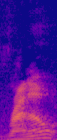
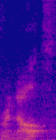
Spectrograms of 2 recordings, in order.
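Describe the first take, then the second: First: The name is said without an American accent. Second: The name is said with an American accent.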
